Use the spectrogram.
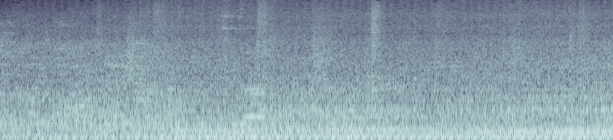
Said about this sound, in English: The gentle humming you're hearing are generators. But that's how people charge their phones and cook now. They have to get one of the generators.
